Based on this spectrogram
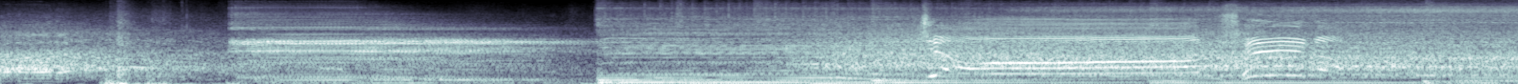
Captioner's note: applause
